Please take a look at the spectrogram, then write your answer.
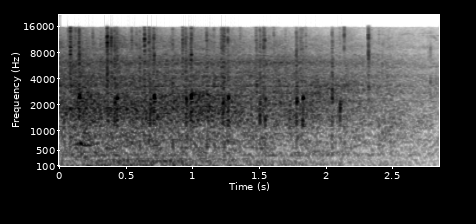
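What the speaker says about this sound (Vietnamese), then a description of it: "Xin một tràng pháo tay để chúng ta cùng chào chúc nhau." A congregation applauds during a Catholic church service celebrating a choir's patronal feast, loud, dense clapping that fades gradually toward the end.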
